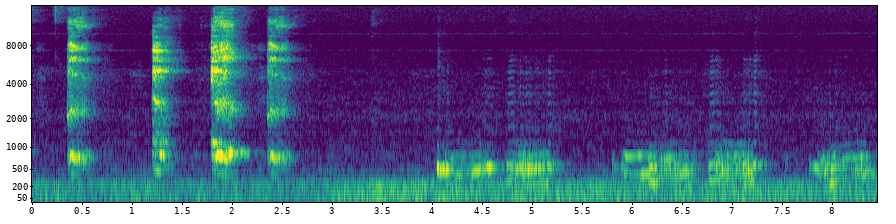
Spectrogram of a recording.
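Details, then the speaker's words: Child with croup: four harsh barking coughs, then repeated noisy high-pitched inspiratory breaths (audible stridor) with difficulty or rapid breathing; croup with barking cough and stridor. "Symptoms to watch for are 1 to two days of runny nose, coughing, sore throat, ear pain, decreased appetite, irritability and low-grade fever preceded by a cough that becomes barky, loss or scratchy voice, difficulty breathing or rapid breathing with audible striders which is heard here."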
